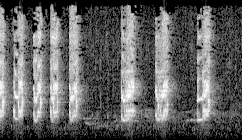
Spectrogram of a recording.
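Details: Lovebird in a training recording for the long ngekek chatter, giving harsh, scratchy squawks: a quick run of five, then three more spaced notes with short pauses between them.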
